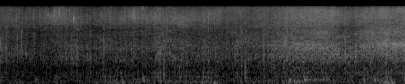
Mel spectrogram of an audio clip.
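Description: Prime ribeye steaks sear on a plancha set on an SNS kettle grill, giving a steady, loud, close frying sizzle that rises slightly toward the end, with no voices.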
